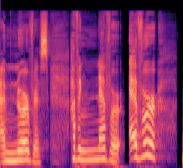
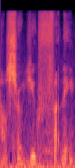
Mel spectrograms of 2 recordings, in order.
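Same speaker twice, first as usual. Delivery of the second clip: quiet mutter under breath, lower and quieter; 8 semitones lower, 11 dB quieter than usual. Acting a parent who is annoyed at a laughing son: muttering under breath. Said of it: "Under my breath".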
